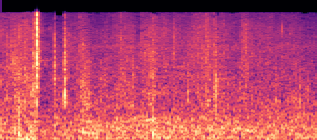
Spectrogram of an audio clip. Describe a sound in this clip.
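Boots thud on a metal hatch.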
